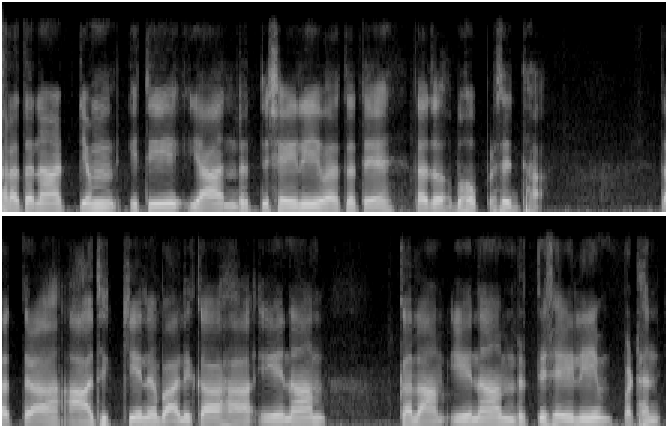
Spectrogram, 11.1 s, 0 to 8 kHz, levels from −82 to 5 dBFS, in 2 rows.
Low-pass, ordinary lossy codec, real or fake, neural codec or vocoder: 7.2 kHz; none; fake; codec, 16 kHz, 6 kbps, DAC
